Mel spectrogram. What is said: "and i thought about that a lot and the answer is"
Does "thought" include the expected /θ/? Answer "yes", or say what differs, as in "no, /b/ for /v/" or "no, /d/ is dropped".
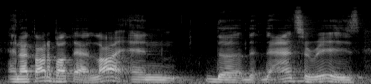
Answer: yes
